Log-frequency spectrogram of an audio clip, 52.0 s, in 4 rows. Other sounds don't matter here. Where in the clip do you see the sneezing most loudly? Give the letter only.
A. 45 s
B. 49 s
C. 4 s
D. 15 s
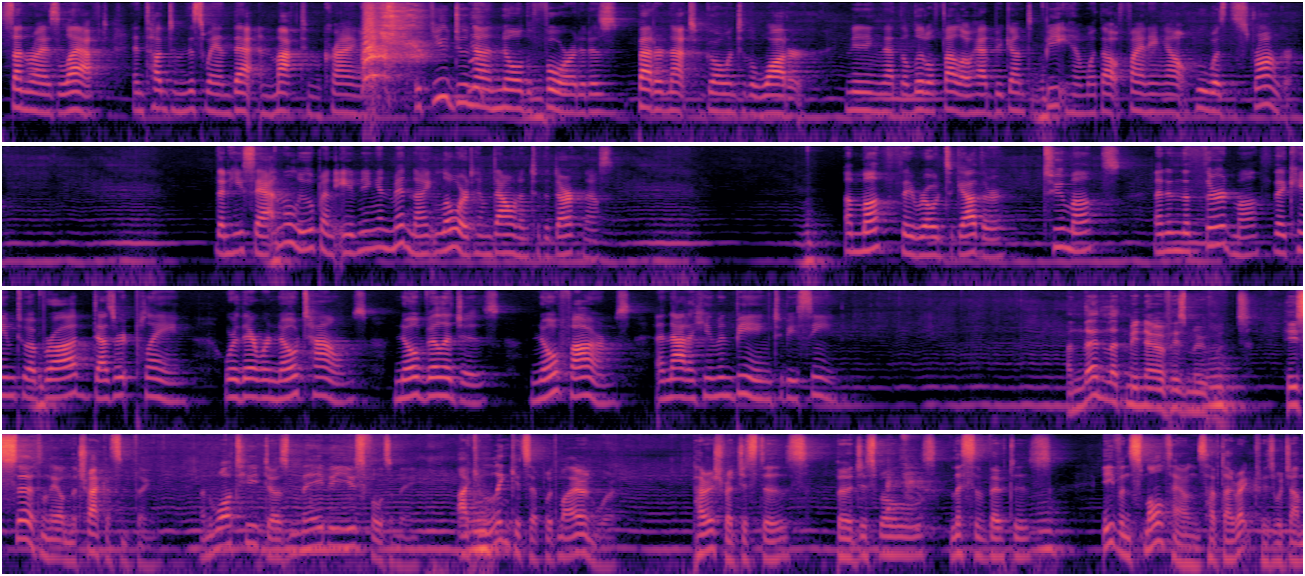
C.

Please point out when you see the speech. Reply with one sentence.
You can hear the speech from 0.0 to 12.9 s, from 15.1 to 19.1 s, from 21.4 to 34.4 s, from 36.6 to 45.1 s and from 45.8 to 52.0 s.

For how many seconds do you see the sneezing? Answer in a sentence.
The sneezing can be heard for 2 seconds in total.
